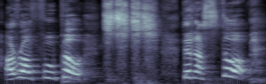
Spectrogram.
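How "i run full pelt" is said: ordinary talk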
